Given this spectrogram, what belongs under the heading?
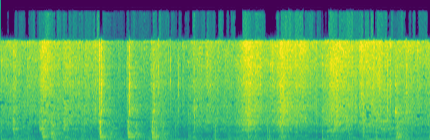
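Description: A soybean mixture stirred with a spoon in a non-stick kadai, rhythmic scraping strokes roughly twice a second over a continuous close sizzle.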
